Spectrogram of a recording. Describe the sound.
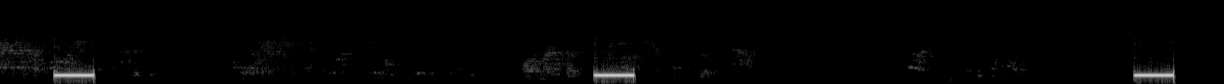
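A telephone busy signal sounds as three steady mid-pitched tone bursts spaced about five seconds apart, with quiet voices and small noises in the gaps.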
